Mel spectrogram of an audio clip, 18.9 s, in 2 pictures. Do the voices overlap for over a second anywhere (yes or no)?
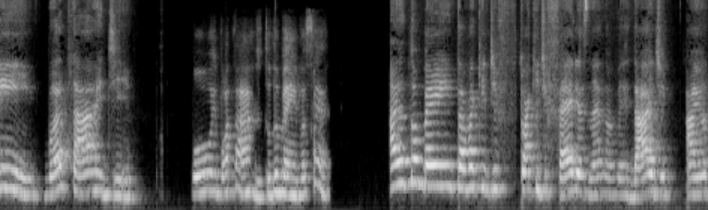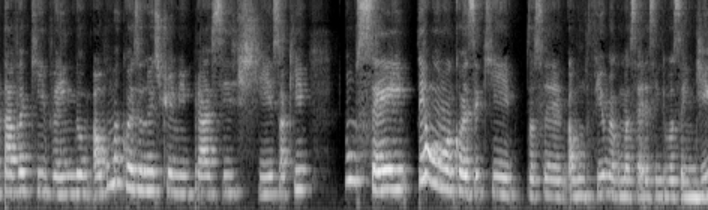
no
